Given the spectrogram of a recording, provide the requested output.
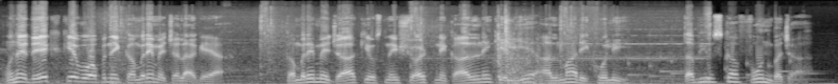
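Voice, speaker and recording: A man's voice: mid-range voice, lively intonation, measured pace. Male audio story narrator, music behind.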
